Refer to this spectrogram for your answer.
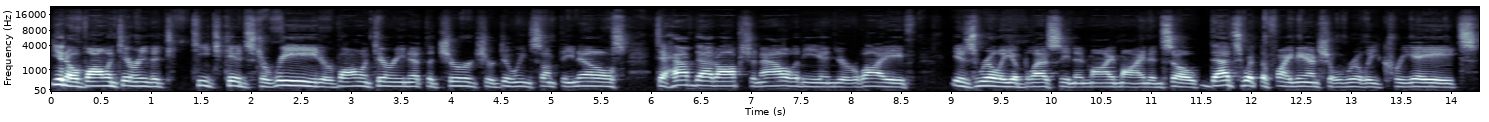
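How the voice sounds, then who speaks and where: With an American accent, this dark, mellow voice keeps a moderate pace and fairly even intonation on a very clean recording with a silent background. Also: man, fairly high pitch for a man. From San Francisco Bay Area, California. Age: 70s. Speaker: real estate investor. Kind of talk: interview.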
